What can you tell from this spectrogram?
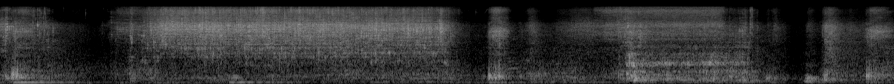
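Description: Water from a wall-mounted chrome mixer tap pouring into a stainless steel kitchen sink. The flow is strong for the first few seconds, then drops to a quieter run about halfway through.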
